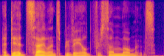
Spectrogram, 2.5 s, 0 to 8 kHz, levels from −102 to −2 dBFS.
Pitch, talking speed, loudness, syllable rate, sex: 100 Hz, 170 wpm, -21 LUFS, 5.3 syllables/s, male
